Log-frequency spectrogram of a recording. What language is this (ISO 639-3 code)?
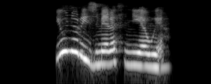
kab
